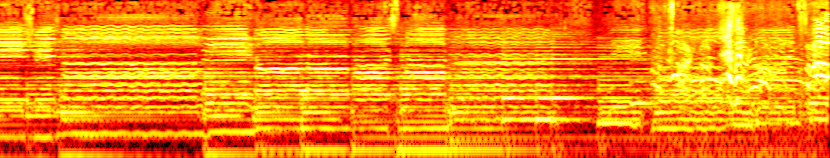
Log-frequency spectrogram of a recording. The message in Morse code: none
